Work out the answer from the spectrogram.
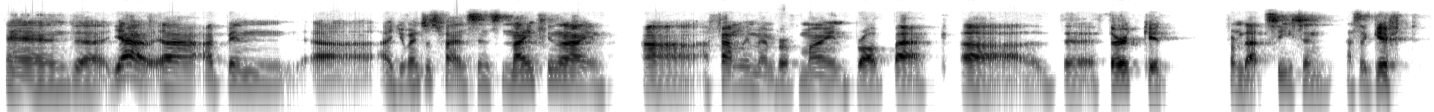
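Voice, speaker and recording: Gravelly-voiced man in his thirties from Venezuela, halting guest talk over dull lo-fi call audio. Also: mid-range voice, steady tone. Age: 30s. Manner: hesitant, many restarts and fillers. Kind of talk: casual podcast chat.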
